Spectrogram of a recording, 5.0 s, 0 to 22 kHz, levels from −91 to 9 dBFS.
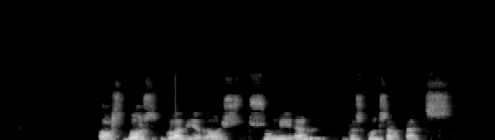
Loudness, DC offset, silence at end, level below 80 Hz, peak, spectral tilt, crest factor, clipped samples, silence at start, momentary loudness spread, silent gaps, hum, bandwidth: -19 LUFS; under 0.1%; 0.55 s; -74 dBFS; 0 dBFS; -5.5 dB/octave; 20 dB; under 0.1%; 1 s; 20 LU; none; none; 7.6 kHz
